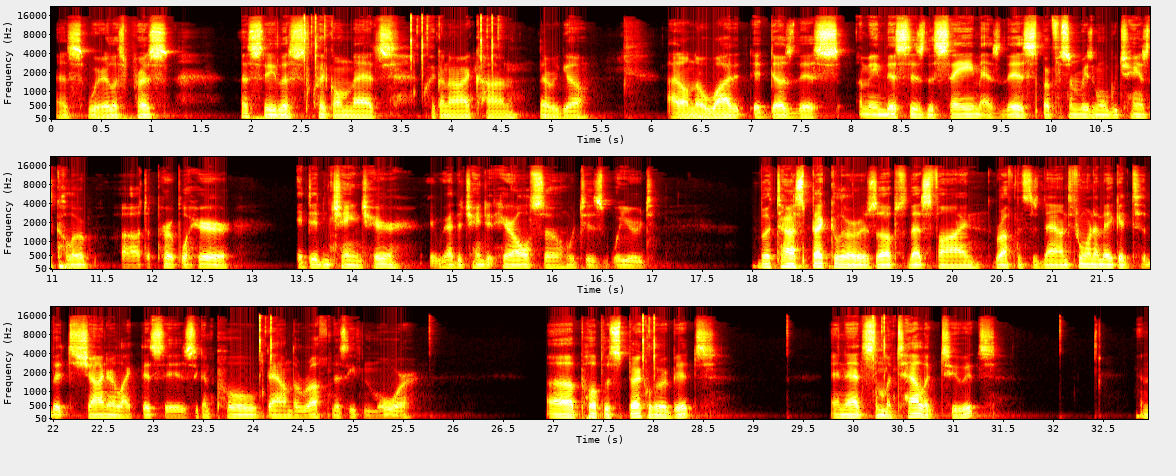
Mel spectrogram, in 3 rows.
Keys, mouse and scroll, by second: 2.6 click, 17.9-18.8 middle drag, 18.8-21.8 scroll down 1, 24.1-27.1 drag, 27.9-32.3 drag, 32.3-32.8 scroll up 1, 32.8-32.9 middle drag.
